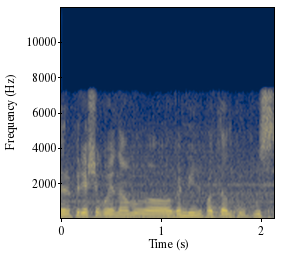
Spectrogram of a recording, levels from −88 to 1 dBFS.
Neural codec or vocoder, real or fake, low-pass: none; real; 7.2 kHz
